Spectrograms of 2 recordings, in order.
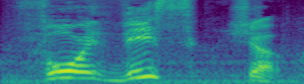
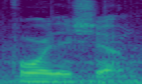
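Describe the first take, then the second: First: Slow, high, drawn-out "this"; stress on THIS. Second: Said in the usual way. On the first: Real, not acted. Qualifying praise of the villain, heavy stress on "this". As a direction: stretch each word and push "this" up in pitch. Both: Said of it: "I wanna emphasize that".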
